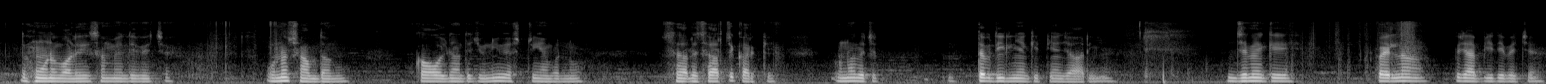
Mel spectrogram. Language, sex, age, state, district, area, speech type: Punjabi, male, 30-45, Punjab, Bathinda, urban, spontaneous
